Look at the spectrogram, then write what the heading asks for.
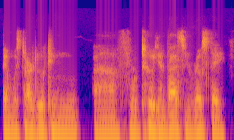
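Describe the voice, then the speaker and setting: A man's voice: mid-range voice, level tone, darkish tone. Hesitant man, slightly dull call audio. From China. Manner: hesitant, many filler pauses. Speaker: guest, physician and investor. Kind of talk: interview conversation.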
